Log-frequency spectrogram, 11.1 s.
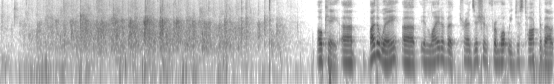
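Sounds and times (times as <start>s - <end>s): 
audience applause welcoming a speaker back: 0.0s - 5.9s
speech: 6.4s - 11.0s.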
